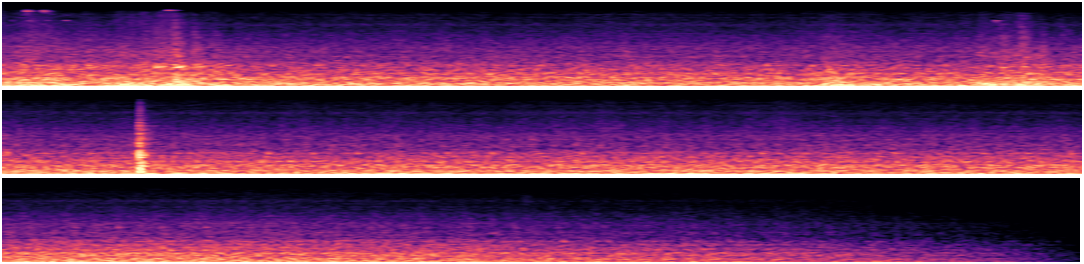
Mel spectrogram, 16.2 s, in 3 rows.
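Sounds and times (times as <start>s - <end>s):
Hino U-RU1FRAA vehicle running in Sendai: 0.0s - 15.5s.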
